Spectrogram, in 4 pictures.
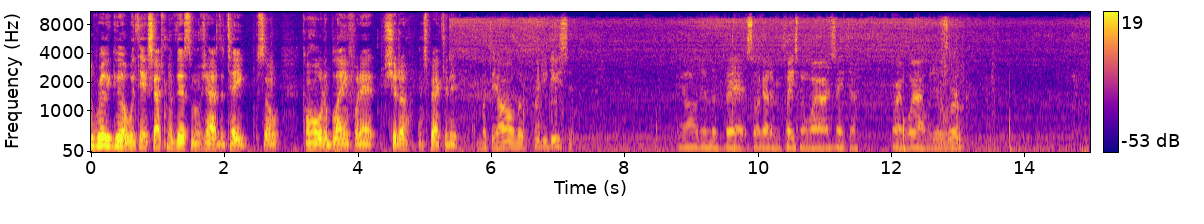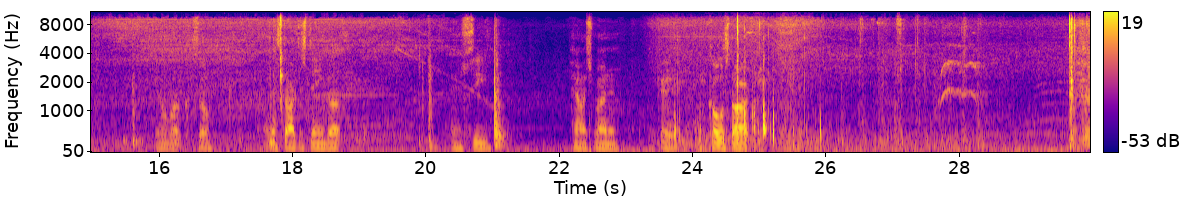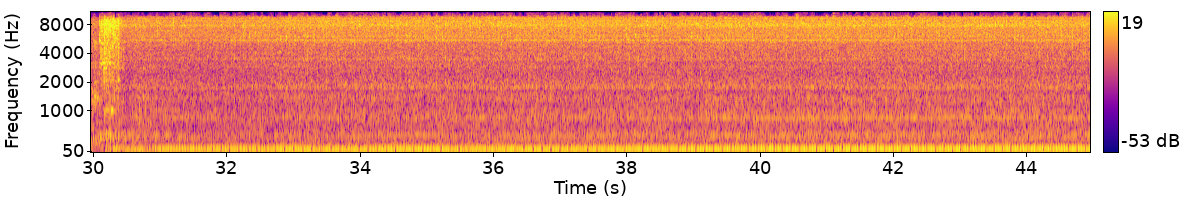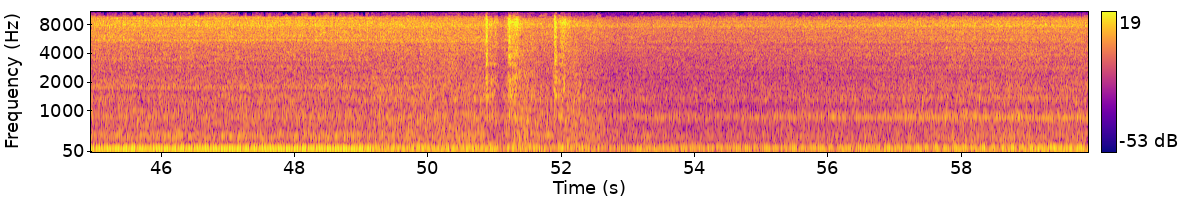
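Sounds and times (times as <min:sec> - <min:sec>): car engine cranking: 0:00.0 - 0:05.6, 0:23.5 - 0:27.1, 0:29.6 - 0:59.9
car engine idling: 0:00.0 - 0:05.7, 0:29.7 - 0:59.9.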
